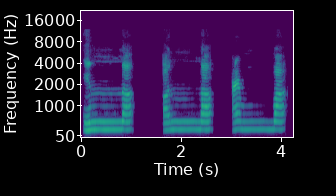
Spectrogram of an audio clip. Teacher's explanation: ये जो नाक में वो आवाज दे जाते हैं इसको हम कहते हैं घुन्ना · गैन, नून और हा, ये गुना नहीं है, ये गुन्ना है। गुन्ना यानी नाक के बासे में आवाज को रखना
